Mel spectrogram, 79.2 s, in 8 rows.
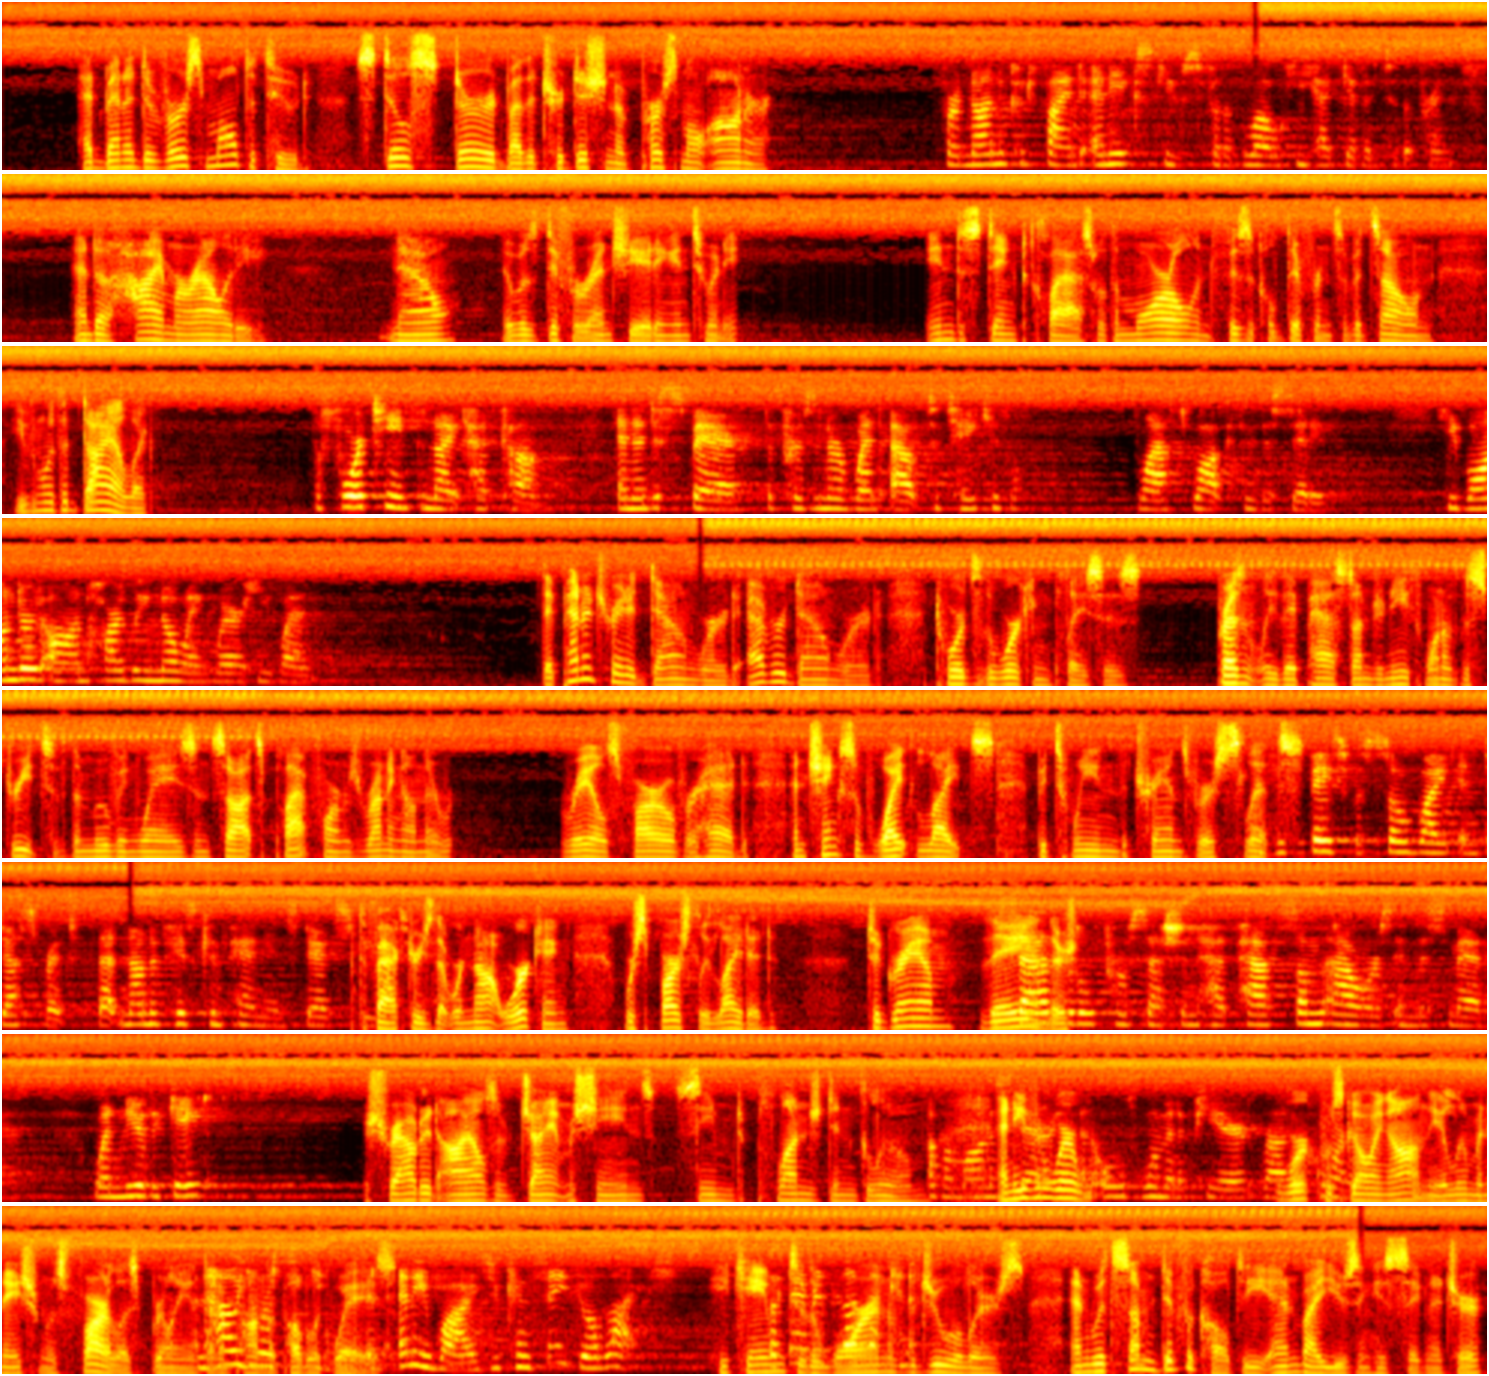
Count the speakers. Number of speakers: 2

